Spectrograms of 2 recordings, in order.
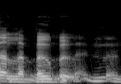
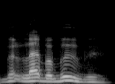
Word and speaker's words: Labubu: This is a labubu. labubu? See, I wouldn't even going to say it like that till you said it. Y'all should have let me pronounce it. Yep. Labadee labubu labu labu labubu.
